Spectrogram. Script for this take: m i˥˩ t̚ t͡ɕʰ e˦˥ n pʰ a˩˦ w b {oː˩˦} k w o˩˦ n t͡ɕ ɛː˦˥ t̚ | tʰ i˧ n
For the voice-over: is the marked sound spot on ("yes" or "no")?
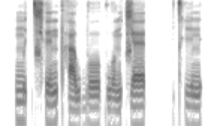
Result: no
